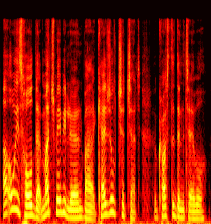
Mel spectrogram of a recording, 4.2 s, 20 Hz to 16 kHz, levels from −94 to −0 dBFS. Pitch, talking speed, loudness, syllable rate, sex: 155 Hz, 225 wpm, -19 LUFS, 5.8 syllables/s, male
